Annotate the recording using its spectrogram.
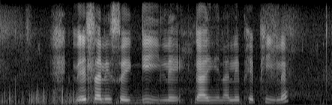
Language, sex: Swati, female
